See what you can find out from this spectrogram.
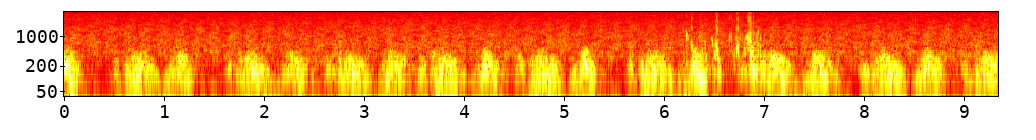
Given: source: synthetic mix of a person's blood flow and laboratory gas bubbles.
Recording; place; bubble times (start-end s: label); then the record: Doppler ultrasound of blood flow; precordium
6.21-7.04 s: bubbles
From the record:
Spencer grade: 2 (many but less than half of the cardiac periods contain bubble signals, singularly or in groups); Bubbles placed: anywhere in the cardiac cycle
